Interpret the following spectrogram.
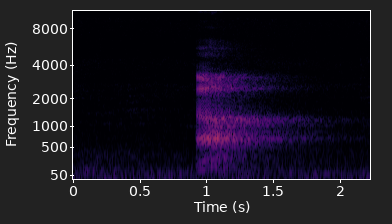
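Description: A single breathy sigh from a person, starting suddenly about a second in and fading away over about a second, after near silence.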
